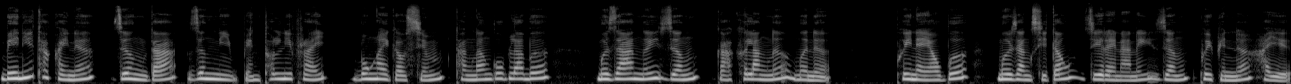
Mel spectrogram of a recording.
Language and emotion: Bodo, neutral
